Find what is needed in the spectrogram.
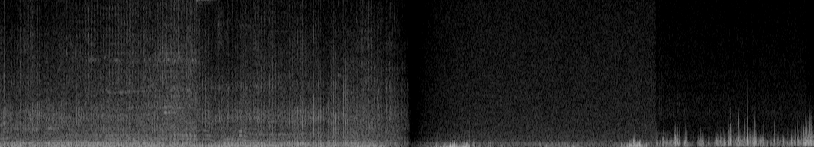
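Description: Street traffic with motorcycle engines running steadily, which stops abruptly about five seconds in. After that there is quieter outdoor sound with a couple of low thumps and faint voices near the end.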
